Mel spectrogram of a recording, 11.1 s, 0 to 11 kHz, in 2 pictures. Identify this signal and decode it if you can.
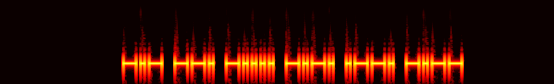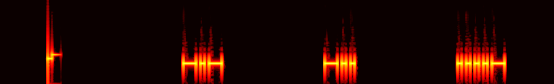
Morse code, heard as a keyed tone, about 28 wpm, spaced as for 16 wpm, 700 Hz. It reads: KG6CPY KD4
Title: USA Call Signs - 6 Characters - 8x Character Spacing - 28wpm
